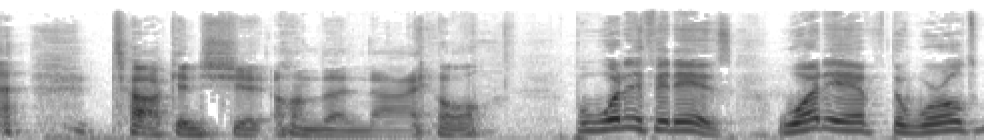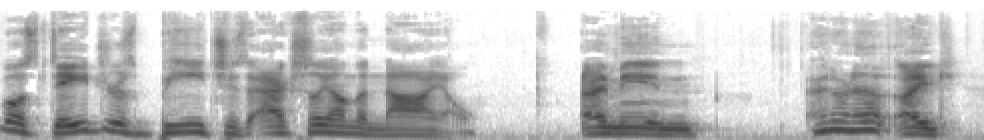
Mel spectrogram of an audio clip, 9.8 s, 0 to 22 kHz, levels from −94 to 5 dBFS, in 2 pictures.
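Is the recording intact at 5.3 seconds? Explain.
Yes, the speech at 5.3 seconds is intact, with no audible dropout, click, distortion or other fault at that moment.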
